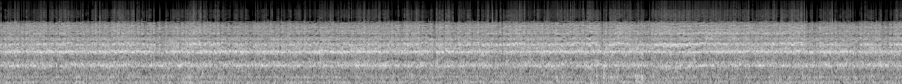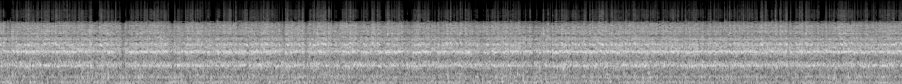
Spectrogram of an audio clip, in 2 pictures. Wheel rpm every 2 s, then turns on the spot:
230, 230, 230, 230, 230, 230, 230, 230, 240.
none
